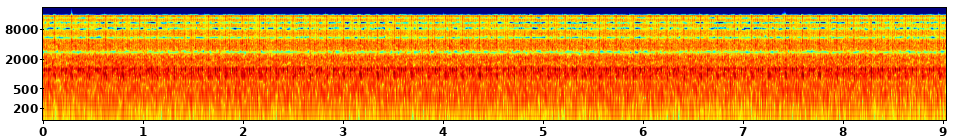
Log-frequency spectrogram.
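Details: Ford 7.3 diesel at idle: even steady clatter, about three light raps a second, no heavy knock; owner feared a knock, but three years and 70k miles later it proved normal and healthy.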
